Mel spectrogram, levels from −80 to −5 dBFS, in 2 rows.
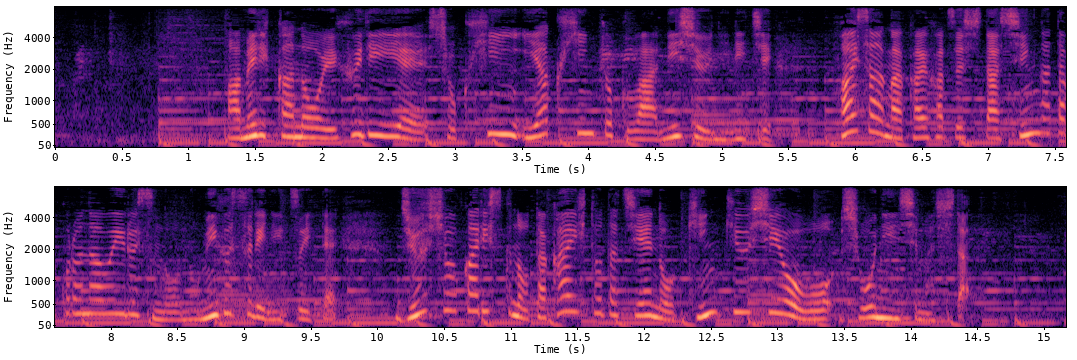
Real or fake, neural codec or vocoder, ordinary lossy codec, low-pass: real; none; none; none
